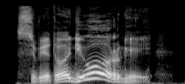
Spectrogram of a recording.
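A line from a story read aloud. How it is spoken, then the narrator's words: Exclamation. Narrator (Russian): воскликнул майор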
